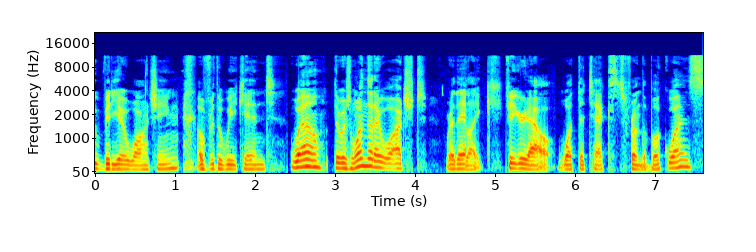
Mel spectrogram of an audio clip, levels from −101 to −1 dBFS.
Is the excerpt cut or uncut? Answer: cut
